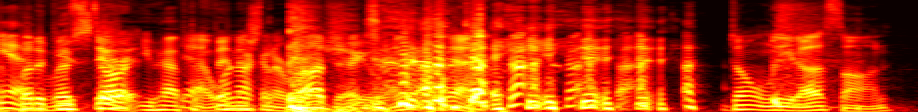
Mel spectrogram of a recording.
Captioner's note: laughing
